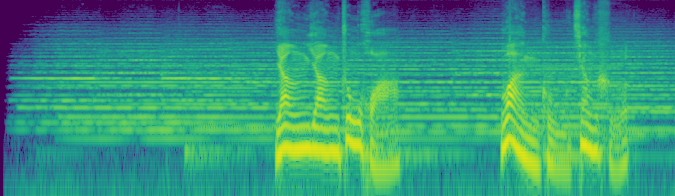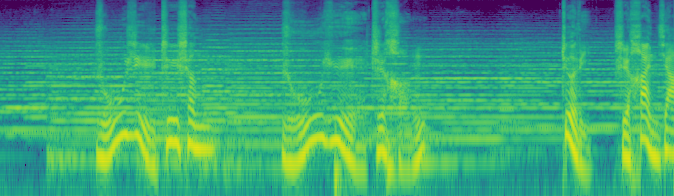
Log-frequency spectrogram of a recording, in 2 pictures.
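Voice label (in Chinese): 中文宣传片大米自然美食男声; 禾沁香大米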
